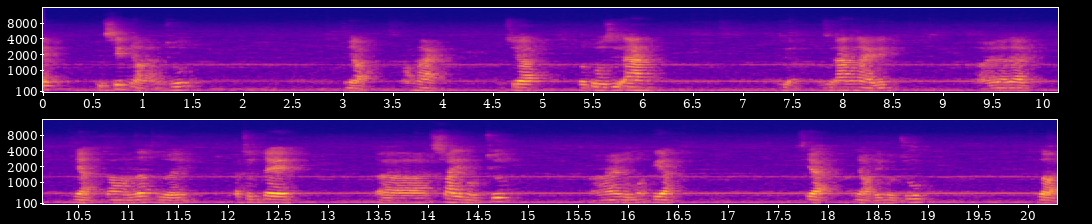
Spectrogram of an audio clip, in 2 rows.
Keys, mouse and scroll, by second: 0.5 shift+click, 3.4 Return, 4.2 click, 5.7 alt+click, 6.8 ctrl+z, 7.4 ctrl+click, 7.9 ctrl+click, 8.0 ctrl+double click, 8.7 ctrl+click, 9.2 alt+click, 14.3 click, 18.8 shift+click.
